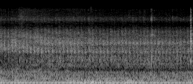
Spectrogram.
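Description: Tractor engine running steadily while spreading manure on a farm field, a continuous low idling rumble with vibration, close and fairly loud, no talk.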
